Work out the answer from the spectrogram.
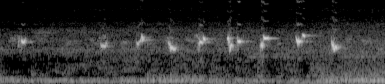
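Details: Female sooty-headed bulbul in breeding condition calling a male, a lure sound: spaced, clear chirping notes quickening into paired slurs, over light hiss and a low rumble.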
